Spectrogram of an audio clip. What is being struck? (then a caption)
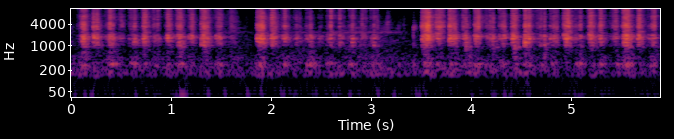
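Black-coated paper scratch-art card scratched with a wooden stylus. A thin wooden stylus scratches the black coating of a flat, thin, solid scratch-art card of black-coated paper board, about A4 size, in many short strokes while the other hand steadies the card. It makes a quick run of dry, bright, rasping scratches with almost no low end, broken by brief pauses near two seconds and around three and a half seconds.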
